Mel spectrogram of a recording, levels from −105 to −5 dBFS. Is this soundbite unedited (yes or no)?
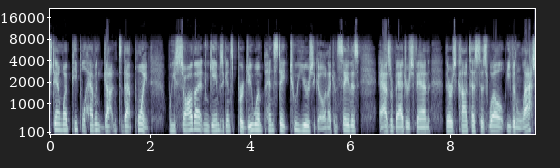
yes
